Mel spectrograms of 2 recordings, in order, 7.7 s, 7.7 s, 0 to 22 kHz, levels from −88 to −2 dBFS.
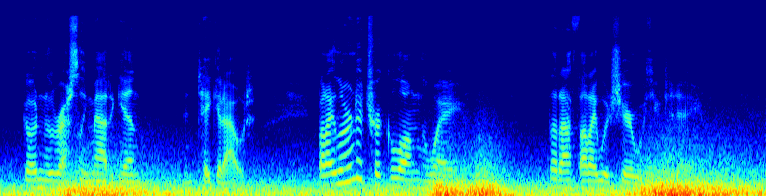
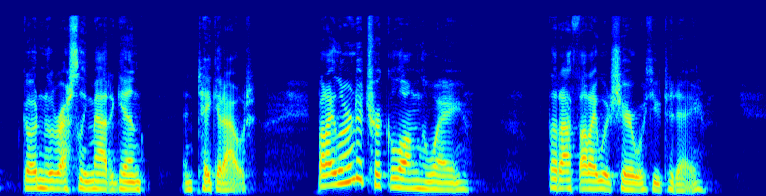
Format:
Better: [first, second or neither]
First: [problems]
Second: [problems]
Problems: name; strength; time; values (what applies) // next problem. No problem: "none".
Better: second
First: wind noise on the microphone; heavy; 1 dB below the speech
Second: none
